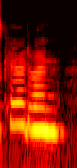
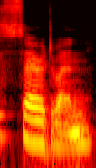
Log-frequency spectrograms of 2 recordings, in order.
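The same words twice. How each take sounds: First: "Caradwyn" starting with a K sound; "Caradwyn" with hard C; mistaken hard C. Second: "Saradwin" starting with an S sound; "Saradwin" with hissed S for C; soft C. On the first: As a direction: say "Caradwyn" as KAIR-ud-win. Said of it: "I thought it was Caradwyn". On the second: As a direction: say "Saradwin" as SAIR-ud-win. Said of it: "she's saying a soft C". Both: Shown as a demonstration.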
